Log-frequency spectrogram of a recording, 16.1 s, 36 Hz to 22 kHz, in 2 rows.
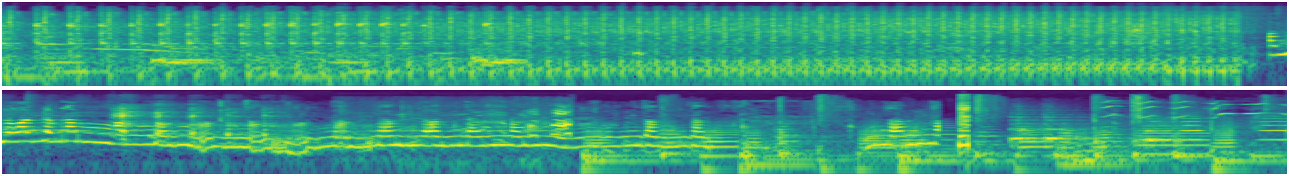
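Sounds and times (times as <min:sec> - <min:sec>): cat yowling: 0:08.0 - 0:12.4.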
